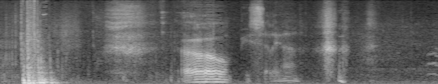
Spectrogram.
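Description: A woman sobs and cries out close by.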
